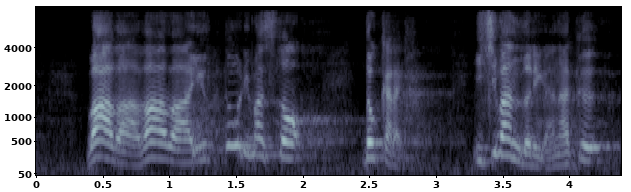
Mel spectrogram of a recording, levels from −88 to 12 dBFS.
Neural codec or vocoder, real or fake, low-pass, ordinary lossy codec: codec, 24 kHz, 6 kbps, HILCodec; fake; 7.2 kHz; none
